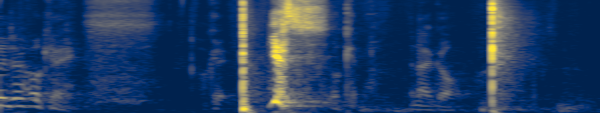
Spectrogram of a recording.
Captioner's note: body clap; clap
